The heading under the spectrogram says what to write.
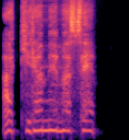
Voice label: levelup ja; Cookie Run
